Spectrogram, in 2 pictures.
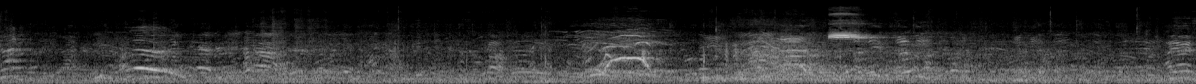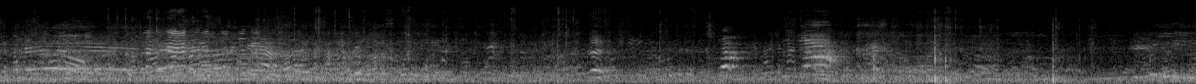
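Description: A large crowd chatters and shouts steadily outdoors.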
